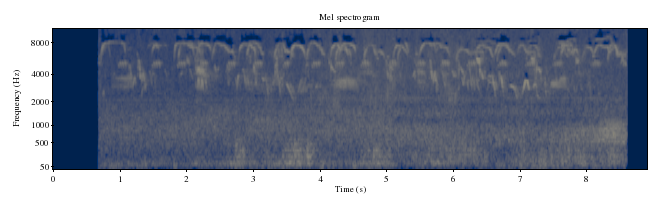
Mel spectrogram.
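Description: Many birds chirping in quick succession, short arched chirps, over a low steady rumble of outdoor background noise. The sound cuts out completely for under a second at the start and again near the end.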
